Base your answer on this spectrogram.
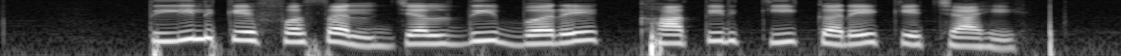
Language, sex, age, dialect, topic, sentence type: Magahi, female, 25-30, Southern, agriculture, question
